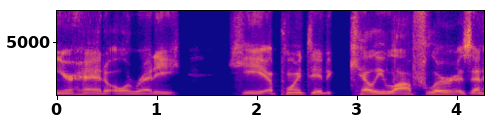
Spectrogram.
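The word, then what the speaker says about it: Kelly Loeffler: you're you're shaking your head already he appointed kelly loffler is that how you pronounce her name am i doing am i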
